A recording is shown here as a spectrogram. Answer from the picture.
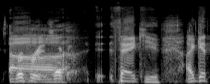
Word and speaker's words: Reprise: How do you pronounce it? Reprise. Reprise, okay.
